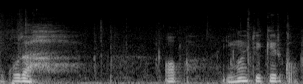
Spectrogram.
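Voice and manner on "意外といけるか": ordinary talk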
